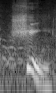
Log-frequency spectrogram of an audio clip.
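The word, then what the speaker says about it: skíð: It used to be pronounced she and meant piece of wood.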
